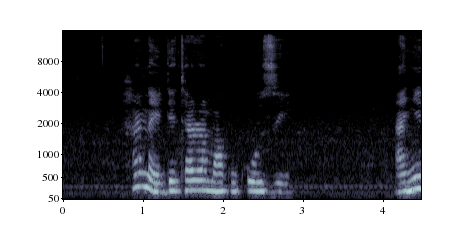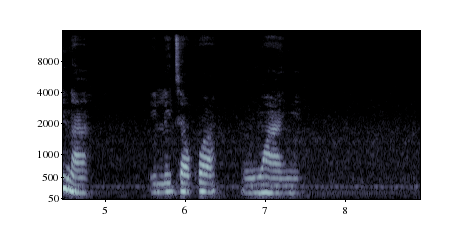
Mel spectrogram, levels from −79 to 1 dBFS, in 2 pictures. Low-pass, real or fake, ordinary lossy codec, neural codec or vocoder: 14.4 kHz; fake; none; vocoder, 44.1 kHz, 128 mel bands every 256 samples, BigVGAN v2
